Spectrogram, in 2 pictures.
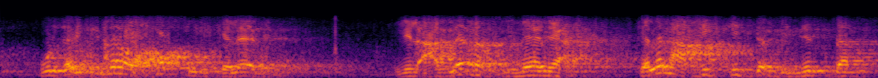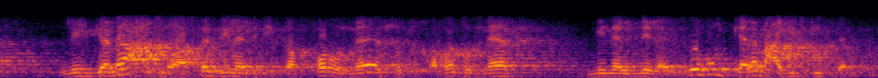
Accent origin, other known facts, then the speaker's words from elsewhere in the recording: Egypt; زي ما العوام عندنا في مصر يقولون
